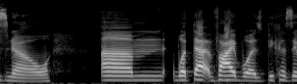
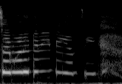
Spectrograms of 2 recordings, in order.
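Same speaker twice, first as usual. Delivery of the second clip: very high playful squeal; playfully fancy. Real, not acted. Host showing off Diet Coke in a wine glass, playfully fancy. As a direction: pitch it way up, mock-fancy.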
